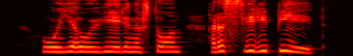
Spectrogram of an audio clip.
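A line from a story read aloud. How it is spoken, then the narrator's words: Moaning. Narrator (Russian): застонала Энн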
